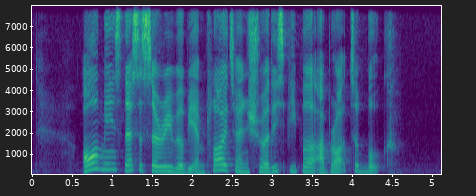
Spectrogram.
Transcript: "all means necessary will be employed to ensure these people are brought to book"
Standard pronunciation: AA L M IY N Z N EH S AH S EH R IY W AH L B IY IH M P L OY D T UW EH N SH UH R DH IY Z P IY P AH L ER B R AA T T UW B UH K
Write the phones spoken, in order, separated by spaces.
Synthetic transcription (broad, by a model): AA L M IY N S N EH S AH S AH R IY W AH L B IY IH M P L OY D T UW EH N SH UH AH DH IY S P IY P AH L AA B R AA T T UW B UH K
